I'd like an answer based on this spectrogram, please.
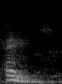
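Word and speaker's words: Keynes: I know it's spelled Kees K E Y N S, but here in the village we prefer to pronounce it Kees.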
